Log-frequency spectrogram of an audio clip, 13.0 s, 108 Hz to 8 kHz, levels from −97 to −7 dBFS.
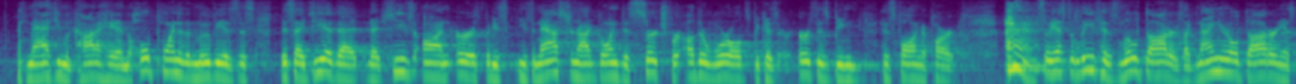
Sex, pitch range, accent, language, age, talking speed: male, 155-205 Hz, American, English, 30-49, 230 wpm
